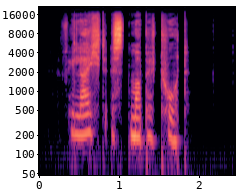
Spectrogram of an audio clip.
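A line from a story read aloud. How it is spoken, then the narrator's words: Very quiet. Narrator (German): sagte Lane sehr leise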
